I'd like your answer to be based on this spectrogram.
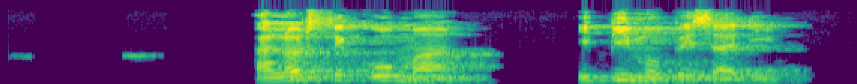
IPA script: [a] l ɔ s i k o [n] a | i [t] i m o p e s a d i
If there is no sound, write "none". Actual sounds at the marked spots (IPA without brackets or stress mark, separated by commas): a, m, p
